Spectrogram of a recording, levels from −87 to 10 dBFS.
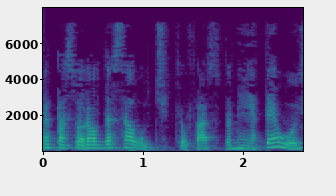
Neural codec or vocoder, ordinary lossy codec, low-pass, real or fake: codec, 16 kHz in and 24 kHz out, 1.1 kbps, FireRedTTS-2 codec; MP3, 32 kbps; 7.2 kHz; fake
